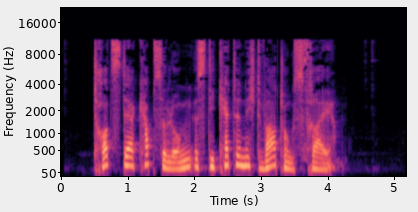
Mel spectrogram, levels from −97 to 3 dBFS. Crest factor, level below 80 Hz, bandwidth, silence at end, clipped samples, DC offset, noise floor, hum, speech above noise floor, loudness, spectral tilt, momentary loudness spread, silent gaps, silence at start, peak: 18 dB; -52 dBFS; 11.5 kHz; 1.05 s; under 0.1%; under 0.1%; -65 dBFS; none; 46 dB; -20 LUFS; -5.5 dB/octave; 7 LU; none; 0.5 s; -2 dBFS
